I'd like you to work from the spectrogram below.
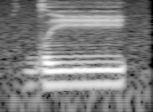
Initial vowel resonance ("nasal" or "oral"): oral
